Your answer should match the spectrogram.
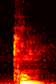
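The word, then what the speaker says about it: ثوم: দিজাজ মুরগি তুম রসুন থুম রসুন বাম বলতে পারেন বা থুম বলতে পারেন কারণটা সা থেকে উচ্চারণ হয় থুম রসুন তারপর হল যে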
